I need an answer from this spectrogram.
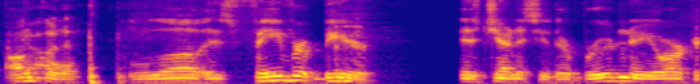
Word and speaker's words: Genesee: Have you ever had Guinnessy? So not Guinness, Guinnessy. Also, Oh. Guinness does make a cream ale. Genesee. Yeah, Genesee. Yeah. My uncle his favorite beer is Genesee.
